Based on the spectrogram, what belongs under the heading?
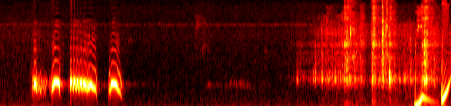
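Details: Spotted dove used as a decoy for luring birds in another province. One low cooing phrase with a long rolling middle note opens, followed after silence by scraping, clattering noise and two sharp upward sweeping squeaks.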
